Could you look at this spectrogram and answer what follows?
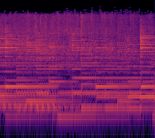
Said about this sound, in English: And everybody said, amen. Let's clap our hands in agreement on that, can we? Amen.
